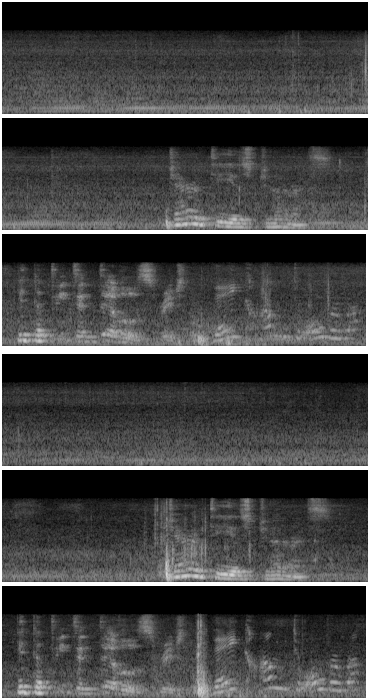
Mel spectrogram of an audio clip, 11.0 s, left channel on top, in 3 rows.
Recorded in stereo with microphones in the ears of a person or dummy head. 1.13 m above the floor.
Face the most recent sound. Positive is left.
turn(degrees=-20)  # may be behind; listen again after turning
